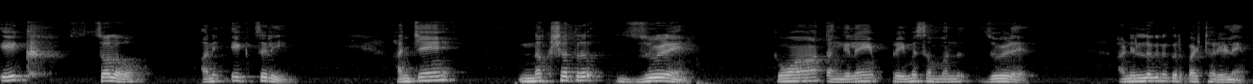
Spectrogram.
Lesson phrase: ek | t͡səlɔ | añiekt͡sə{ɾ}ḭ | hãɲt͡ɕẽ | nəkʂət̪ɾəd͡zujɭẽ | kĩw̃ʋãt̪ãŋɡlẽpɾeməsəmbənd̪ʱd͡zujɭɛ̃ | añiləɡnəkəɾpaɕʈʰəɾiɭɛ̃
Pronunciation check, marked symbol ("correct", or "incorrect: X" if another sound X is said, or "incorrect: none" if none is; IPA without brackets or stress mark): incorrect: l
